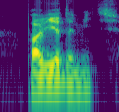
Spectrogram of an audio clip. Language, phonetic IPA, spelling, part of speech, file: Belarusian, [paˈvʲedamʲit͡sʲ], паведаміць, verb, Be-паведаміць.ogg
- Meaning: to announce, to communicate, to inform, report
